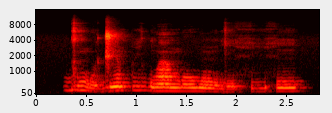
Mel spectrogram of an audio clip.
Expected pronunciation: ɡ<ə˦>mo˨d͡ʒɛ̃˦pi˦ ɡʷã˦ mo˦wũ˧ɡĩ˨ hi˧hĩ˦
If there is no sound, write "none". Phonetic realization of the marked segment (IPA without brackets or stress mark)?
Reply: ɨ˦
